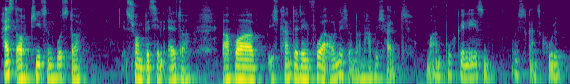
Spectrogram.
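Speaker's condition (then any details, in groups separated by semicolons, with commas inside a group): No condition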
